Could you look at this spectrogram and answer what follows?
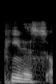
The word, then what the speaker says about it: PEN15: And then Breakthrough Series Short Form, you have, it's pronounced penis, although it's spelled P-E-N-1-5.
